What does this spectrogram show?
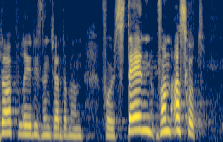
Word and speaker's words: Stijn: so um but yeah my name is stan if you wonder how to pronounce it when you see this just think of this guy that's me just say hi stan and in my spare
